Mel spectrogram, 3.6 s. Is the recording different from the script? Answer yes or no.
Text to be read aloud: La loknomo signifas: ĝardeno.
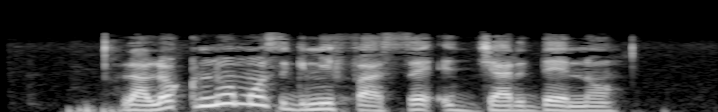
no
